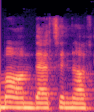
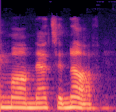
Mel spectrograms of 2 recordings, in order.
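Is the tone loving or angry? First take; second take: angry; loving. First: It is said in an angry, harsh tone. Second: It is said in a loving, gentle tone.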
